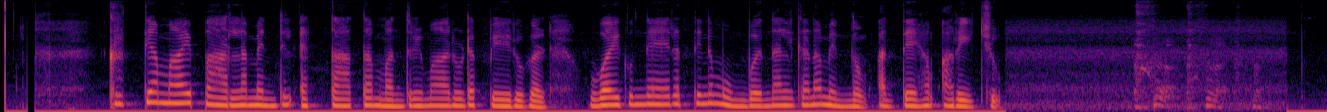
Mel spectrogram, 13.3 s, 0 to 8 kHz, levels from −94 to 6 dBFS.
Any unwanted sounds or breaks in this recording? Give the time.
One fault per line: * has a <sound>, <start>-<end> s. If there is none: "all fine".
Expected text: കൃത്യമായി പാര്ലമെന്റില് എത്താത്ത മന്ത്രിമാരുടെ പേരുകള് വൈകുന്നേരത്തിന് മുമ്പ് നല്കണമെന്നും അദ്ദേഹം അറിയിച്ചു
* has a cough, 11.3-12.7 s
